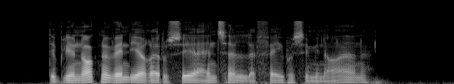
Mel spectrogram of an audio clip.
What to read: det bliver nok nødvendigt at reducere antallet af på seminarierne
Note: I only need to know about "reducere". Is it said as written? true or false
true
